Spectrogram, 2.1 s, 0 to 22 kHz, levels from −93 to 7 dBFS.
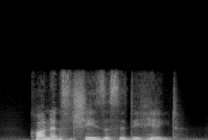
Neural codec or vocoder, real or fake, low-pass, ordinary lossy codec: codec, 16 kHz in and 24 kHz out, 0.4 kbps, LongCat-Audio-Codec, fine tuned four codebook decoder; fake; 10.8 kHz; none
